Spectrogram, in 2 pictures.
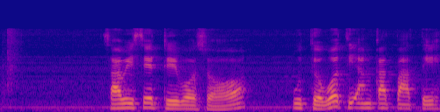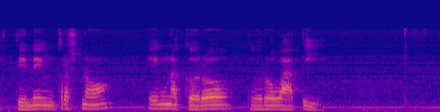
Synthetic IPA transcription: sawiseɖ̥e̤wɔsɔ | ud̪̥ɔ̤wɔd̪̥i̤aŋkat̪̚pat̪ɪhd̪̥e̤nɪŋkɾəsnɔ | ɪŋnəɡ̥ɔ̤ɾɔd̪̥ɔ̤ɾɔwat̪i

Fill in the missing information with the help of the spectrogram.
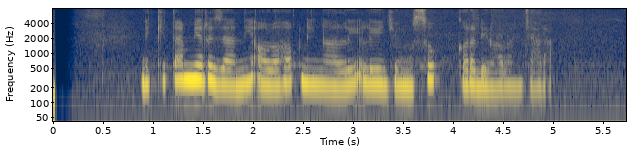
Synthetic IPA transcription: nikit̪amirzaniʔɔlɔɦɔk̚niŋalḭlid͡ʒuŋsukːɨrdiwawaɲt͡ʃaɾa

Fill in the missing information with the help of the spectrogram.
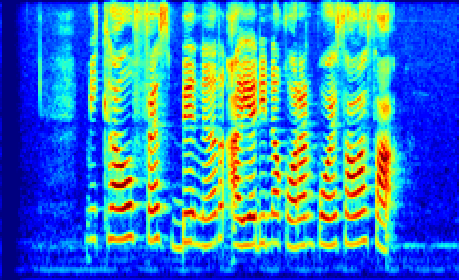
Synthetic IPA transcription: mikalfɛsbənərajadinakɔɾanpɔɛsalasa̰

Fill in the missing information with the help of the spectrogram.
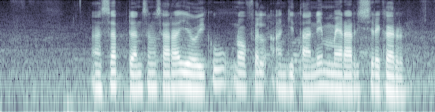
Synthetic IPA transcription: ʔasap̚d̪̥a̤nsəŋsaɾajaikunofɛla̰ŋɡit̪anemeɾaɾisɾeɡ̥a̤r

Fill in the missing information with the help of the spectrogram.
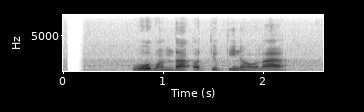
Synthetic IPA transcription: ɦobʱʌnd̪aʔʌt̪juk̚t̪inʌɦola

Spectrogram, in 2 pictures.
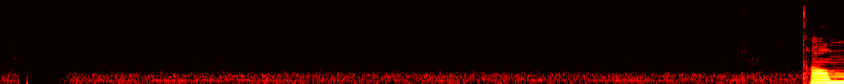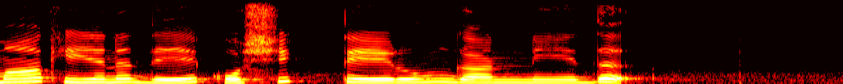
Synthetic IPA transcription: t̪amaːkijənəd̪eːkoʂik̚t̪eːɾumɡanːeːd̪ə

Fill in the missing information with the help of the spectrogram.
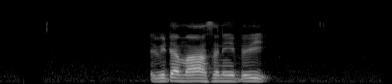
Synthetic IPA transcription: eʋiʈəmaːsəneːpeʋi

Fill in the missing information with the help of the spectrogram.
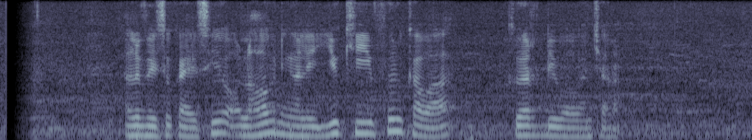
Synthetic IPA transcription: aluvisukaisiɔlɔɦɔk̚niŋalijukʰifuɾukawa | kɨrdiwawaɲt͡ʃaɾa

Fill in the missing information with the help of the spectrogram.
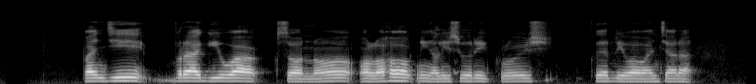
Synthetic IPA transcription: paɲd͡ʒipɾaɡiwaksɔnɔːlɔɦɔk̚niŋalisuɾikɾuʃ | kɨrdiwawaɲt͡ʃaɾa

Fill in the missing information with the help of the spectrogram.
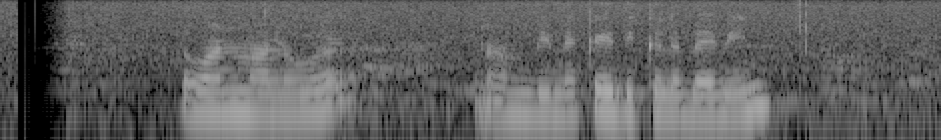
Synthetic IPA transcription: ruʋanmaluʋə | na̰mbimekəid̪ikələbæʋin

